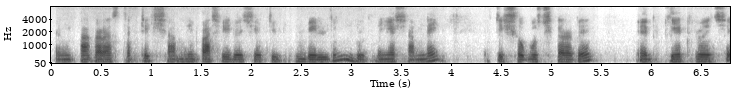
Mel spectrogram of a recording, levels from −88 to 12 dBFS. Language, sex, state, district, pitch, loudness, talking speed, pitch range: Bengali, male, Tripura, West Tripura, 115 Hz, -21 LUFS, 130 wpm, 110-120 Hz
